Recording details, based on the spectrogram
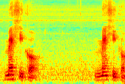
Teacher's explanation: a word that ends in a vowel but we stress not the second the last syllable but the third the last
